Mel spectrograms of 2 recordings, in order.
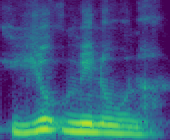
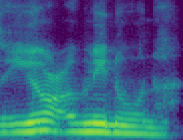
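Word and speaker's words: يؤمنون: What we hear that some will pronounce this Hamza not from the bottom of throat, but from the middle of throat. And when you pronounce from the middle of throat, there is this pointing bone, then it is yu'minuna, which is totally incorrect because we are pronouncing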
